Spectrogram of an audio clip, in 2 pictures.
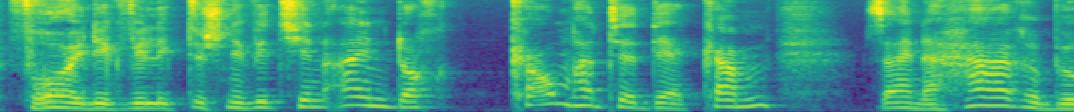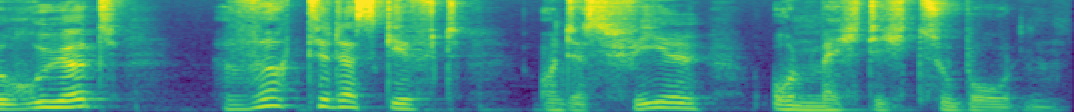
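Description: A storyteller reading a fairy tale aloud in an expressive, lively way. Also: mid-range voice, takes it slowly, slightly rough.

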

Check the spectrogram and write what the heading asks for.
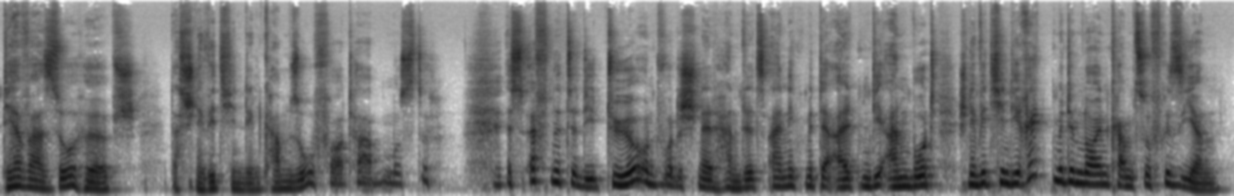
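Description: A storyteller reading a fairy tale aloud in an expressive, lively way. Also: mid-range voice, a little slow, gravelly, husky.

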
